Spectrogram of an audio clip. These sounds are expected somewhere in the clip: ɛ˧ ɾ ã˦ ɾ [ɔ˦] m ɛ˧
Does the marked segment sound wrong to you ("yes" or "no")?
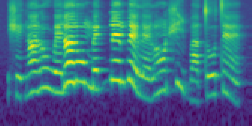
no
